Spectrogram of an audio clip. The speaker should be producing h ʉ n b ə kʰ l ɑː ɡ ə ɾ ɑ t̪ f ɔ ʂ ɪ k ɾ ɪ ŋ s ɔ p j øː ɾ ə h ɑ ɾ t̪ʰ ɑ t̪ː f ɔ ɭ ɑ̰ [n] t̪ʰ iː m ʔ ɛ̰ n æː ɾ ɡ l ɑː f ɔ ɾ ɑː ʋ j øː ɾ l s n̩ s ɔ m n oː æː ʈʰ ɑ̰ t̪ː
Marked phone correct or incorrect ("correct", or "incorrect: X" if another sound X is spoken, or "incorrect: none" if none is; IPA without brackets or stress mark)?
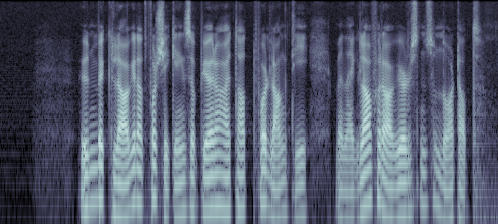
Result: incorrect: ŋ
